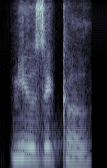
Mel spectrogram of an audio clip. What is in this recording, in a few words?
"musical", Indian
